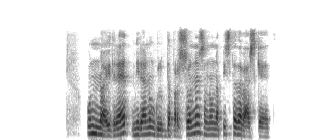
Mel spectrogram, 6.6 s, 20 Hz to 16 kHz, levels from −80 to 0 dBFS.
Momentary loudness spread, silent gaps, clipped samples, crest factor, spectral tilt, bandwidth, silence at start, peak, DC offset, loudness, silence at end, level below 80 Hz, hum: 7 LU; none; under 0.1%; 16 dB; -4.5 dB/octave; 7.6 kHz; 1.75 s; -4 dBFS; under 0.1%; -18 LUFS; 1.25 s; -64 dBFS; none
